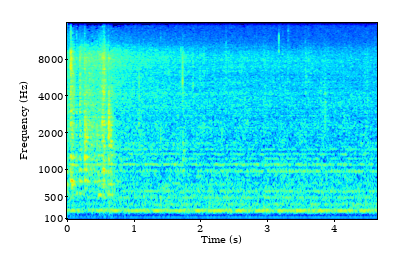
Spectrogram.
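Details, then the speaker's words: 1996 Maytag Dependable Care Plus washer on delicate cycle, washing a blanket: steady low motor hum with a soft swish pulsing under a second apart, no grinding or knocking; normal low-speed agitation. "there you kind of have it is low low-speed adulation at its finest"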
